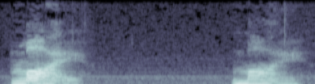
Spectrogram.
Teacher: We go from ah to e in this one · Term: Diphthong I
